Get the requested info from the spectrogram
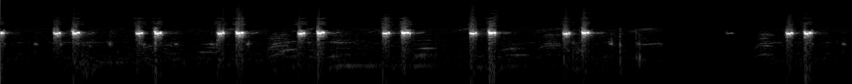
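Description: A female quail gives high, clipped double notes, quick paired 'quip-quip' calls, repeated about every half second with a short pause before the last pair.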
